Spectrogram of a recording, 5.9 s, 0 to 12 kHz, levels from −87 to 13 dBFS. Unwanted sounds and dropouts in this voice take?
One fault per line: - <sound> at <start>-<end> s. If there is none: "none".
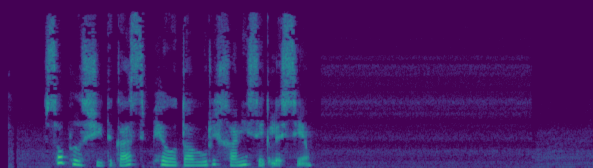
none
